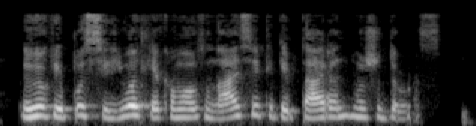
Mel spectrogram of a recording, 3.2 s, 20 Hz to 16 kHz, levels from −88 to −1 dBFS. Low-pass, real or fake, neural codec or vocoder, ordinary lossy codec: 10.8 kHz; fake; codec, 24 kHz, 3 kbps, HILCodec; MP3, 48 kbps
